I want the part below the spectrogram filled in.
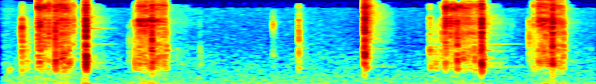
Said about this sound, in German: Eine Aquamatic Telepocket, eine Fotokamera mit sogenanntem Repitomatic Schnelltransport oft auch nur Ritsch-Ratsch-Kamera genannt, nach dem Sound, der von ihr zu hören war.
